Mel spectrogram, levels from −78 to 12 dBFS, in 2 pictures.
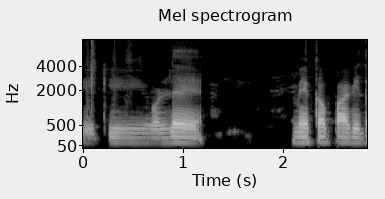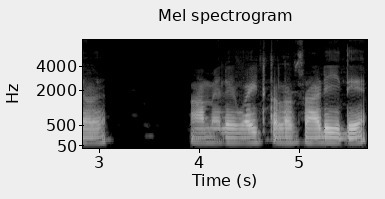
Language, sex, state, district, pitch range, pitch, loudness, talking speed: Kannada, male, Karnataka, Raichur, 100-115 Hz, 105 Hz, -18 LUFS, 190 wpm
